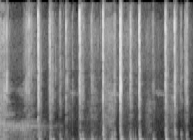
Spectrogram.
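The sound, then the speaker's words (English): Rapid typing on a computer keyboard as a search query is entered: many quick, irregular clicking keystrokes in a steady flurry, fairly soft, with no talking over them. “I'm gonna type in Bible verse,”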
